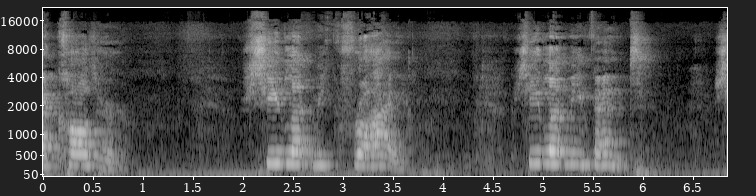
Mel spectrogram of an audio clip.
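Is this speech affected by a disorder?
Yes: cerebral palsy.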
